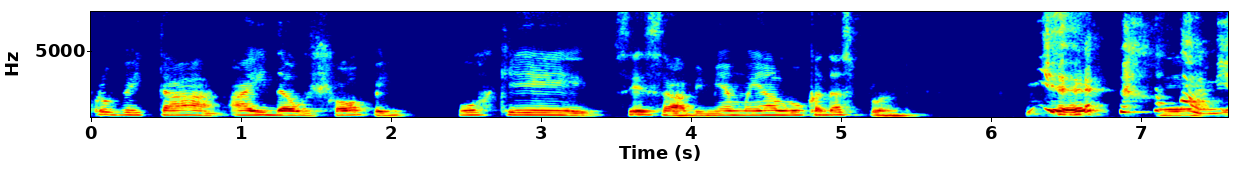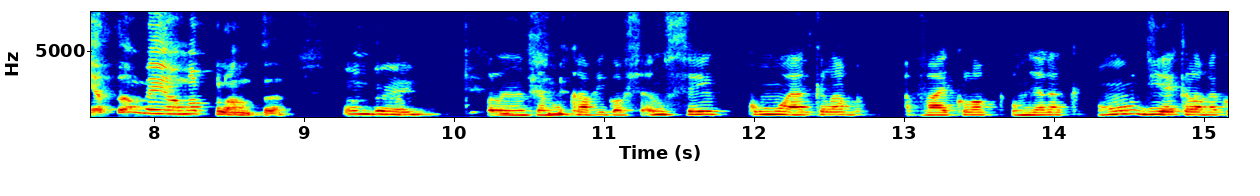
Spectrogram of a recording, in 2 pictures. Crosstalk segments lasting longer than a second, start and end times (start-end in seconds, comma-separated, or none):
none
